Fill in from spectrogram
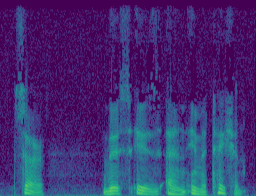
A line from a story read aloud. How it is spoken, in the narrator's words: he said calmly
